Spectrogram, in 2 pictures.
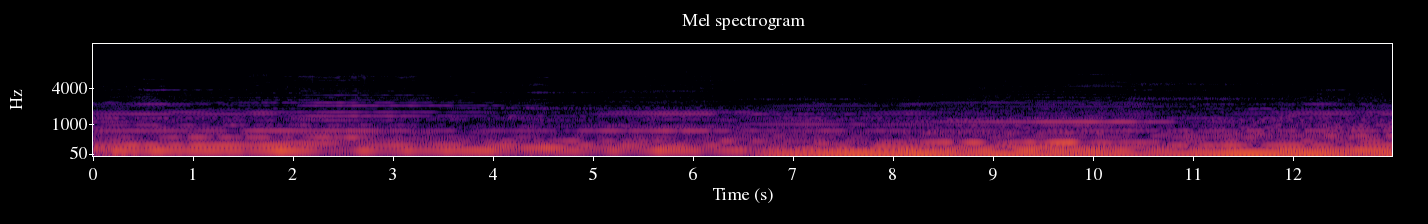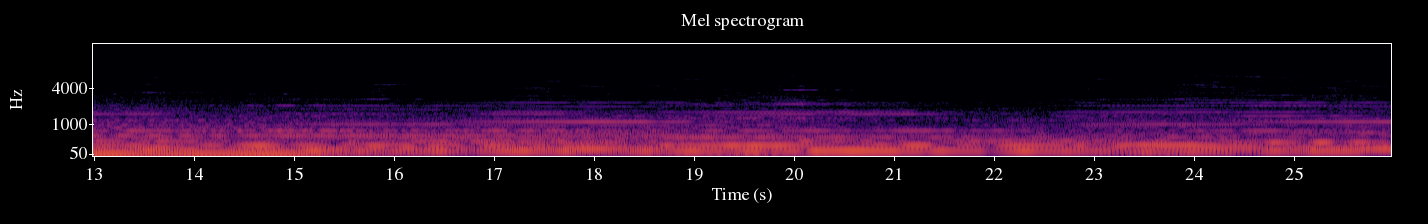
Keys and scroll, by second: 3.1 Escape, 7.8 Escape, 10.2 2, 11.1 alt+c, 16.4 Escape, 16.9 2, 17.9 w, 20.0 Escape, 20.5 3, 22.9 b.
